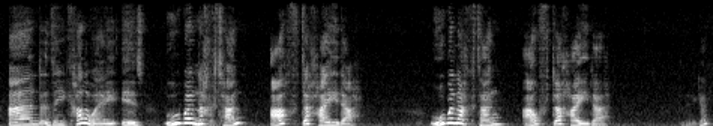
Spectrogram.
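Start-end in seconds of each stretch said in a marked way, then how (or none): 2.2-4.7 deliberate English-speaker German; attempted German pronunciation. Shown as a demonstration. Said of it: "attempt the pronunciation of the colourway names". 5.7-8.1 deliberate English-speaker German; attempted German pronunciation. Shown as a demonstration. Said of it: "attempt the pronunciation of the colourway names".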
